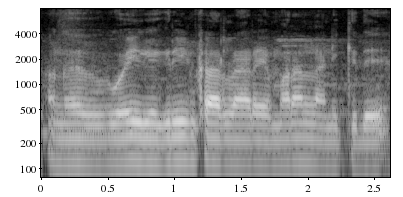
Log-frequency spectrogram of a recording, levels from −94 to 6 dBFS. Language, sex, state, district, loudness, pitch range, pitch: Tamil, male, Tamil Nadu, Kanyakumari, -17 LUFS, 110-115 Hz, 115 Hz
